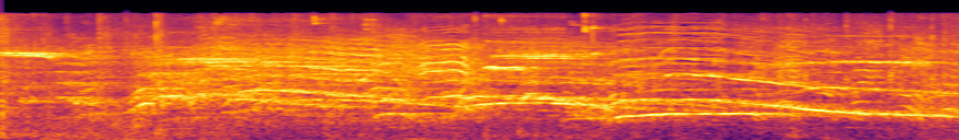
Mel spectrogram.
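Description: Young women shout and call out to each other across the court.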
